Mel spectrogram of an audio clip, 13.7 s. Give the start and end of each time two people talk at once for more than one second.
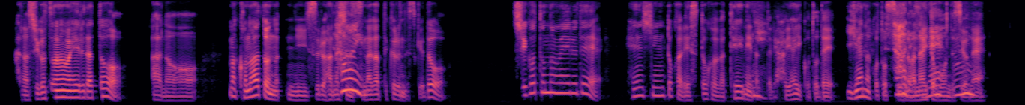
11.8-13.1

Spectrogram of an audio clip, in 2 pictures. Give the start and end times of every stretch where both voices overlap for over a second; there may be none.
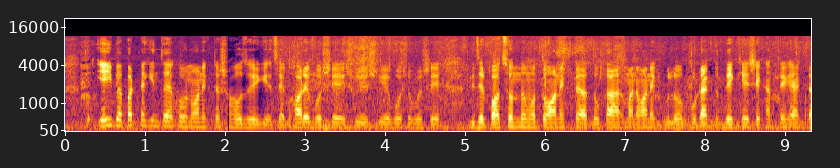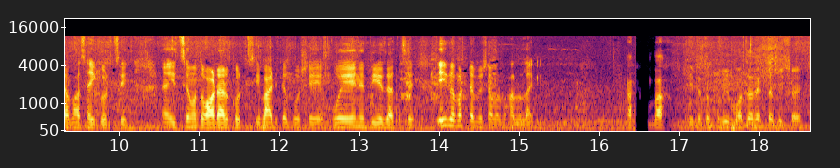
none

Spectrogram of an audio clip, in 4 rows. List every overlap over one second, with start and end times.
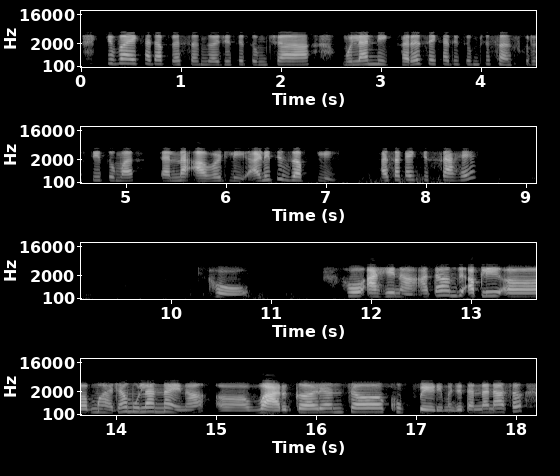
none

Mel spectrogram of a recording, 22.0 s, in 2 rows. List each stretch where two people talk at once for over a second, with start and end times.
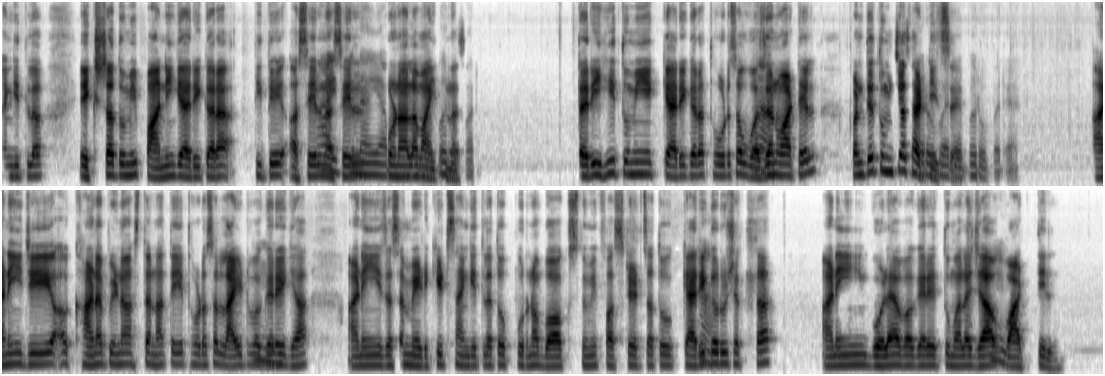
3.1-4.6

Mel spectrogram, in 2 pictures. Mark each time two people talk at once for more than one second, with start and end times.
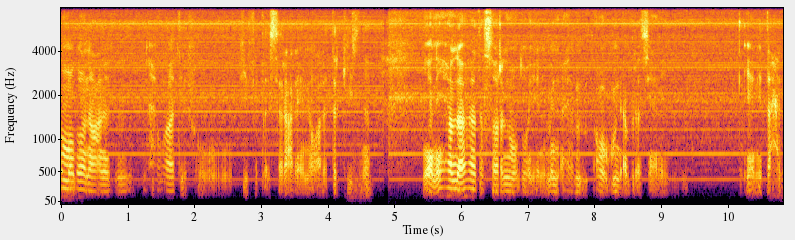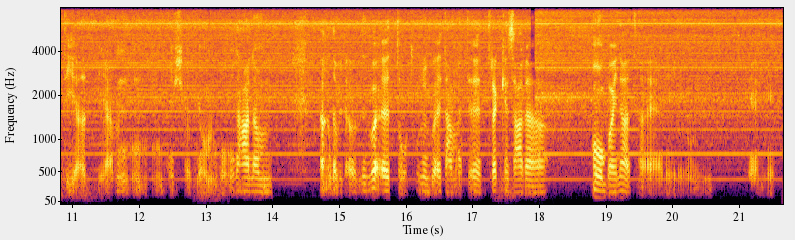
none

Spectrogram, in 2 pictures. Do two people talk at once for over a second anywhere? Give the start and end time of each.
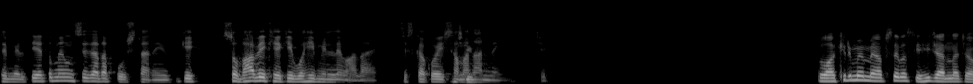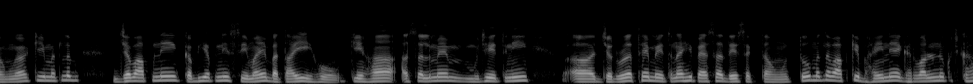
none

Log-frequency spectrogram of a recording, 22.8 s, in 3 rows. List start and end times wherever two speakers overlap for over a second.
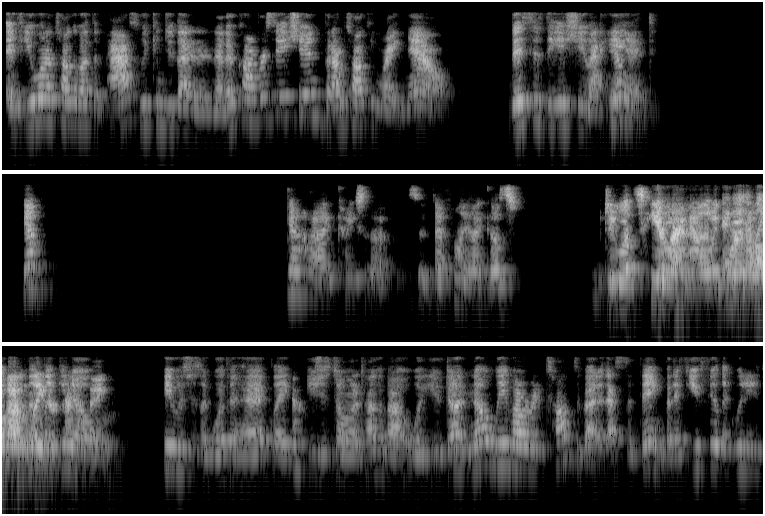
14.1-16.2

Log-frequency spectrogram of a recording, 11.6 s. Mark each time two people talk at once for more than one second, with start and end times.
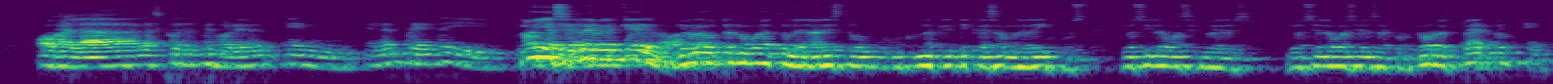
4.0-5.4

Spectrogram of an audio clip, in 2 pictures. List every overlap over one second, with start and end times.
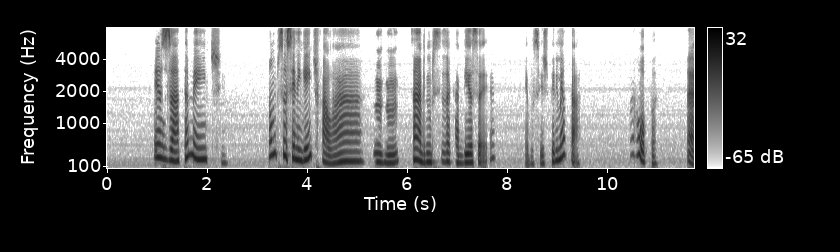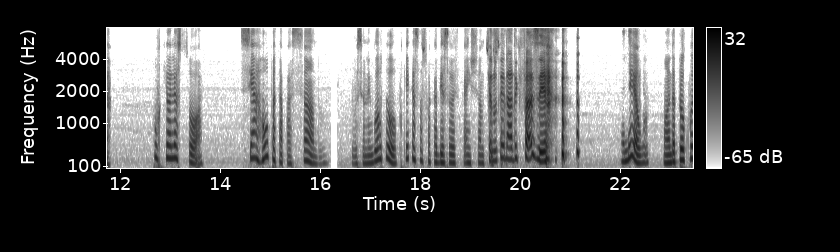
none

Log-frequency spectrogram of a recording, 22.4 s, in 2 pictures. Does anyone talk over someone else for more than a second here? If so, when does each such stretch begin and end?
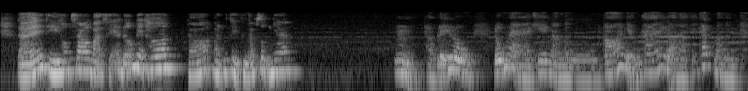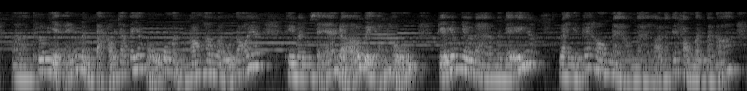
none

